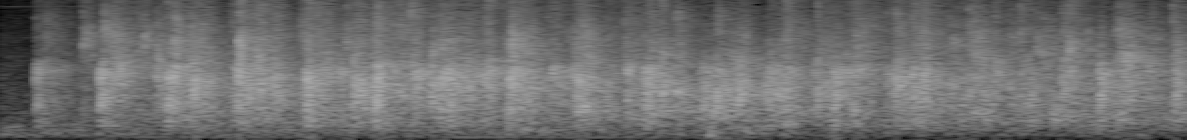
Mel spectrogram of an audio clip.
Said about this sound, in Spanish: un fuerte aplauso al Eterno.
